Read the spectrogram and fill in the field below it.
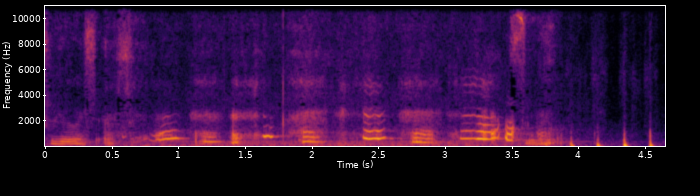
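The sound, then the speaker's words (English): A baby girl makes strained, whimpering noises with labored breaths while bottle feeding, struggling to breathe as she drinks, ending in a few short, sharp gasping gulps. “Those sounds you can hear when she drinks, that's because she really struggles to breathe while drinking.”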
